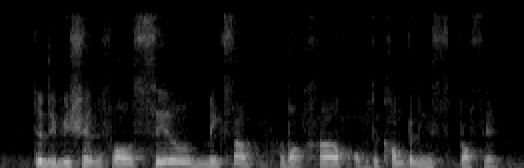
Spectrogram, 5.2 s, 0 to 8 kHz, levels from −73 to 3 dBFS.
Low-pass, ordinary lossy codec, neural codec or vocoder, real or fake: 7.2 kHz; none; vocoder, 44.1 kHz, 128 mel bands, Pupu-Vocoder; fake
